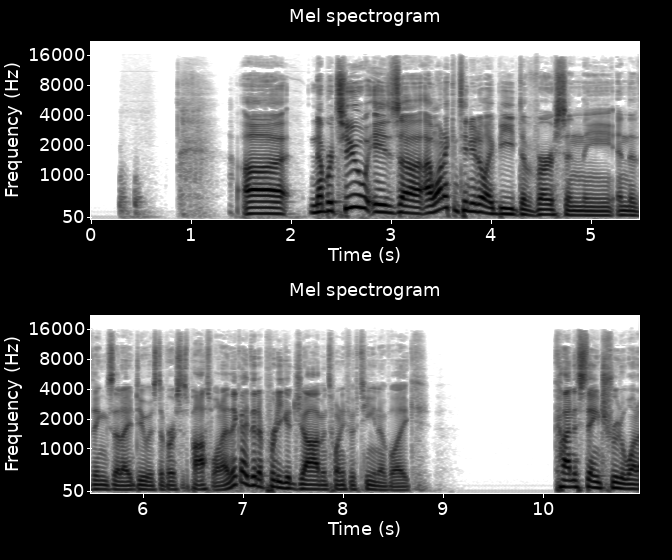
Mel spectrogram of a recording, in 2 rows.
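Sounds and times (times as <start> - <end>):
knocking on wood: 0.3 - 0.6
long breathy exhale: 0.9 - 1.3
speech: 1.5 - 8.9, 10.2 - 10.9.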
